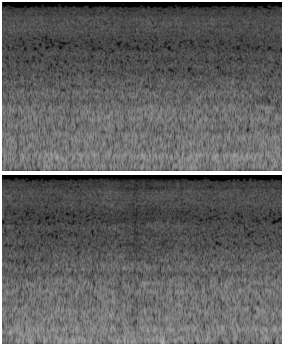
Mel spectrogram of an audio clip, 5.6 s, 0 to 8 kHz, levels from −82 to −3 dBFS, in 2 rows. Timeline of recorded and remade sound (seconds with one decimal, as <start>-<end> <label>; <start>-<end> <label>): 0.0-3.8 recorded; 3.8-4.6 remade; 4.6-5.6 recorded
